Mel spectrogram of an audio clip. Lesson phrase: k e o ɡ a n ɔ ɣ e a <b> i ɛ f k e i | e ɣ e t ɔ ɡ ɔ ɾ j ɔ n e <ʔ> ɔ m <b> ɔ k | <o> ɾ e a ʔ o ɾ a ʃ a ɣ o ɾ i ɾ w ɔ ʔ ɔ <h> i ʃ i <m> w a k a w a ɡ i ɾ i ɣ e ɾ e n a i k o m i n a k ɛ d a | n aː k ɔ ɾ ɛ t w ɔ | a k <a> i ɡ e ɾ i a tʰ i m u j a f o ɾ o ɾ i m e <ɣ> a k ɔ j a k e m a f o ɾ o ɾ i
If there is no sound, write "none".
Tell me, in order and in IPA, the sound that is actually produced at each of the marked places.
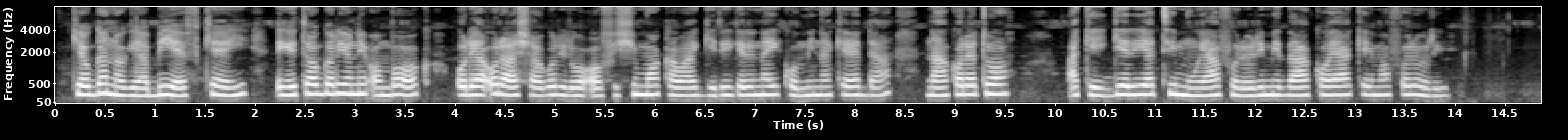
b, ʔ, b, o, f, m, e, ð

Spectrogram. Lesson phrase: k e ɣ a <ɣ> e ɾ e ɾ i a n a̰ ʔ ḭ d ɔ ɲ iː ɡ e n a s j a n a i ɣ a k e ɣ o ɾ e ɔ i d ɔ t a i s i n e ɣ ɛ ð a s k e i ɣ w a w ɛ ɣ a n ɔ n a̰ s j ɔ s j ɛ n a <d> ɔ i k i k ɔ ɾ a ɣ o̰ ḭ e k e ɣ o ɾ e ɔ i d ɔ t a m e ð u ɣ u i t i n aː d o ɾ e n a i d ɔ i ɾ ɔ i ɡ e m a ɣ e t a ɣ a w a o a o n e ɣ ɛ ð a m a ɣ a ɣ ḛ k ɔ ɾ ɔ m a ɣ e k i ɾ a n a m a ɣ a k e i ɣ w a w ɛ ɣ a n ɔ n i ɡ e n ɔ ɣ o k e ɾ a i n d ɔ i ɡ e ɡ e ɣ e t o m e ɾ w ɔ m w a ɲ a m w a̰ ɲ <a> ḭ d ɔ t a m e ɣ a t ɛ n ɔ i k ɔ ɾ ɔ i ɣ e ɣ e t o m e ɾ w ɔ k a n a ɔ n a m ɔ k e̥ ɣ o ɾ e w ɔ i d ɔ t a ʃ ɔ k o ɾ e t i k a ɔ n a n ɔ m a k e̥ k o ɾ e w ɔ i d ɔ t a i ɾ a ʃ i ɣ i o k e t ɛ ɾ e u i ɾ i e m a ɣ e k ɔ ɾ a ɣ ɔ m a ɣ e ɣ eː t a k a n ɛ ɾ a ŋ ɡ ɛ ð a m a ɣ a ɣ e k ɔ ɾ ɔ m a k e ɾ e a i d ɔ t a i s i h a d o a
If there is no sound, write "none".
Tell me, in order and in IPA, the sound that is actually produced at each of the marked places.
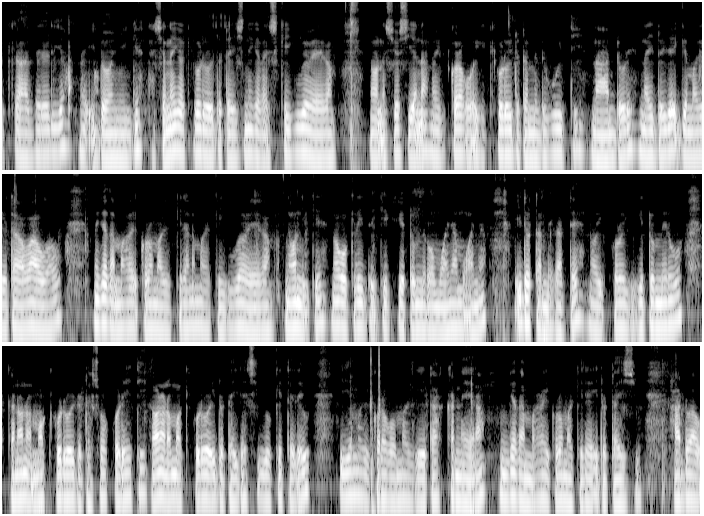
ð, n, a

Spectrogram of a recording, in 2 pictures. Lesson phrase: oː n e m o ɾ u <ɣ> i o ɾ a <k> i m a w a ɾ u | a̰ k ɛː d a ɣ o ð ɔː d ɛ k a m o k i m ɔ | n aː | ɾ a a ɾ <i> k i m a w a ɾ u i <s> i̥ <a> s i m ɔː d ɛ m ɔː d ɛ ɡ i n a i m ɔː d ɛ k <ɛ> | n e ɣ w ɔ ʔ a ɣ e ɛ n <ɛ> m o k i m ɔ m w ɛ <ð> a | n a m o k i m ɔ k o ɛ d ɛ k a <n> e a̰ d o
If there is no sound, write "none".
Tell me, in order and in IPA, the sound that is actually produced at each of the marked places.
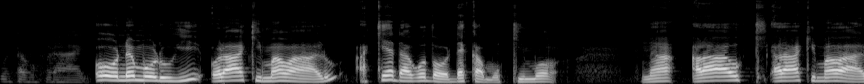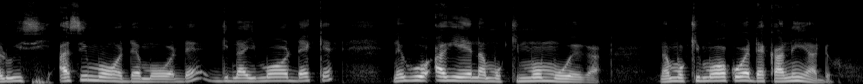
ɣ, k, a, s, a, ɛ, a, ɣ, n

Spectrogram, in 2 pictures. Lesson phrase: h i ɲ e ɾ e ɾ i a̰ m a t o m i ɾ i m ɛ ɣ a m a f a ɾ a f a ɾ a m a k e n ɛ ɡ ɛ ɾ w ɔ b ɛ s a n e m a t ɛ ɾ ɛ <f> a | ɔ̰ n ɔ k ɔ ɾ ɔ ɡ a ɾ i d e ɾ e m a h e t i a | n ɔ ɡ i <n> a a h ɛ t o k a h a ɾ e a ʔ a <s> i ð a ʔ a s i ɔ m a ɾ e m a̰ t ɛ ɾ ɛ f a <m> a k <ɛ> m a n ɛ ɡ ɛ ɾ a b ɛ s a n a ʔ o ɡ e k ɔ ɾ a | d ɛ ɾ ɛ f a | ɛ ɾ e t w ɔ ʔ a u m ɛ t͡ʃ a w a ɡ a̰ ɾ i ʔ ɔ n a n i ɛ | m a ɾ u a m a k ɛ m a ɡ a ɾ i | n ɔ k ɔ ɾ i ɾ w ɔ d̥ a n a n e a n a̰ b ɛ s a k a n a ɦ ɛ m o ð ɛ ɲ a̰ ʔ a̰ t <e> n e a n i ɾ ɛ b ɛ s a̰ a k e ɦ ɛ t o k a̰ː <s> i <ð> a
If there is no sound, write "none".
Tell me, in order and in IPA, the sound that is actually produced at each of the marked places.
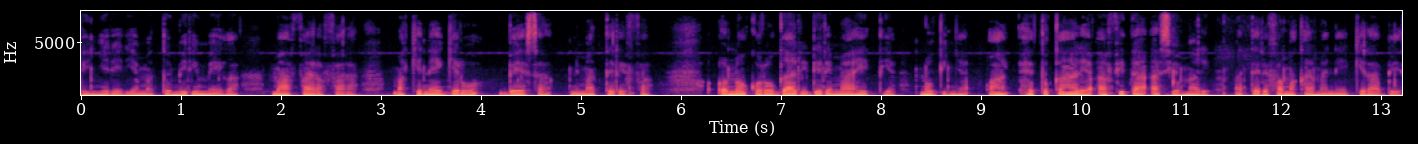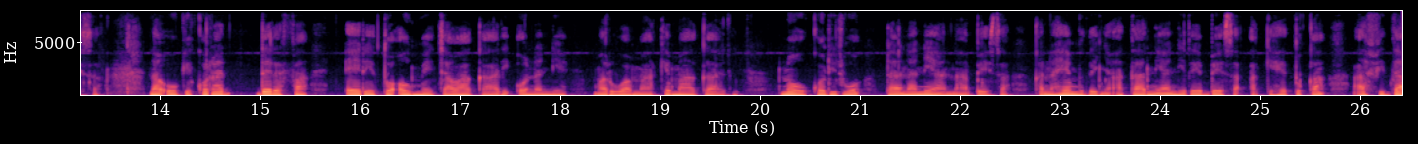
f, ɲ, f, m, a, a, f, ð

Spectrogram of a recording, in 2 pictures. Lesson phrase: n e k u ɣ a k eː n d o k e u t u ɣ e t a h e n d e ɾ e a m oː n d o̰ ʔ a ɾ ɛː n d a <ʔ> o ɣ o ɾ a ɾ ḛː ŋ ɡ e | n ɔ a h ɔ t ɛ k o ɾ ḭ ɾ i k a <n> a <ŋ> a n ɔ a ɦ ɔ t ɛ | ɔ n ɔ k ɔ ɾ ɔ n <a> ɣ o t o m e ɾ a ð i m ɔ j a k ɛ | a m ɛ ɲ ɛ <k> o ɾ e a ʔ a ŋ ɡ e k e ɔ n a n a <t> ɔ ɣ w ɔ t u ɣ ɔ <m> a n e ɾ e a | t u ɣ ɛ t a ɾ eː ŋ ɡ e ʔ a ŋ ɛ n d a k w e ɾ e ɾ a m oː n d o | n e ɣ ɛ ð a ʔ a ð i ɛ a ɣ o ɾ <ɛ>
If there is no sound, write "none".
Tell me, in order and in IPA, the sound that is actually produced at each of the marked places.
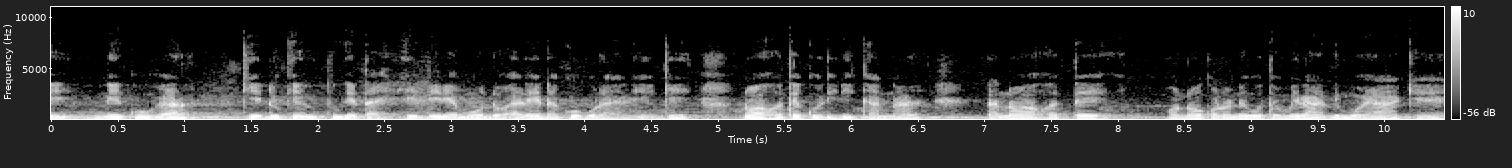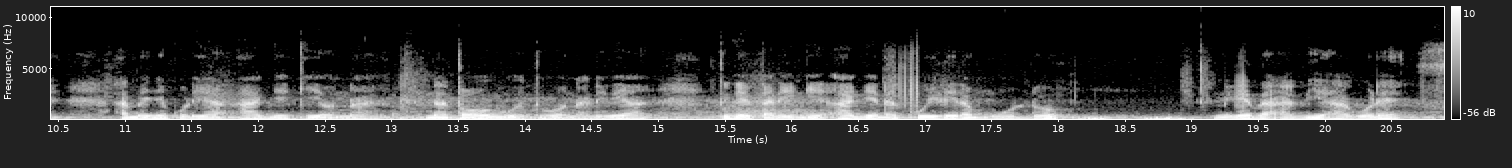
k, n, n, e, k, t, n, ɛ

